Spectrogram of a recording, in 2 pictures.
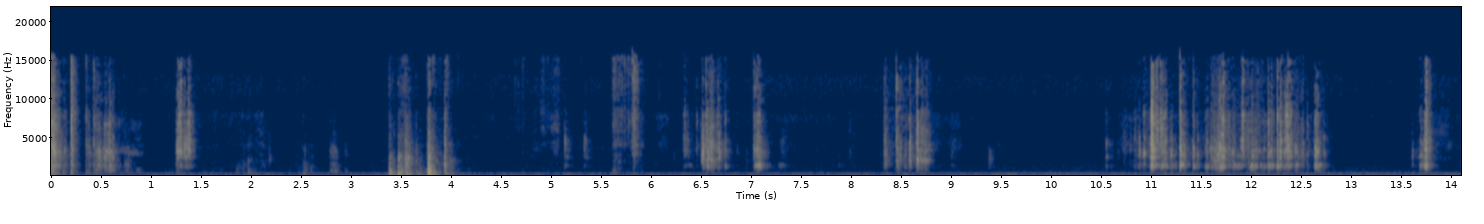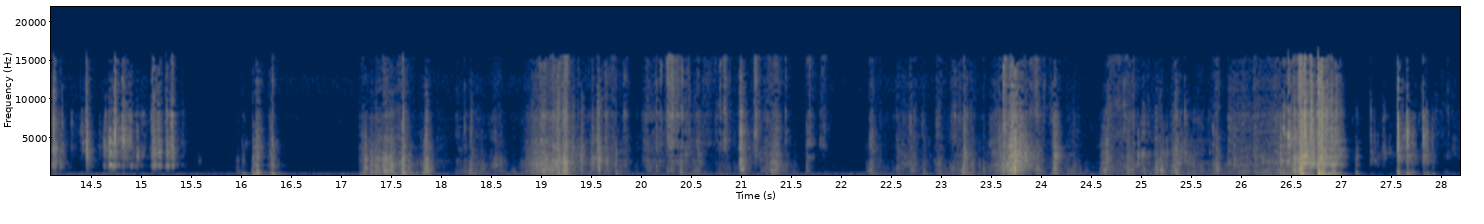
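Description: Cardboard toy box with a plastic window and tray being opened and handled: scattered clicks and rustles with a few longer stretches of tearing and crinkling as a plastic toy train is taken out.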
